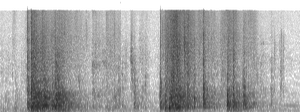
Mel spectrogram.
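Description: A stack of empty cardboard boxes crashing and tumbling to the floor as a person runs into it: two loud crashes, the first about half a second in and the second about three seconds in, each rattling on for a second or two.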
